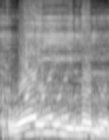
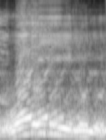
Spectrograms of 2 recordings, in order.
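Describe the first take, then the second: Both takes have the same delivery.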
